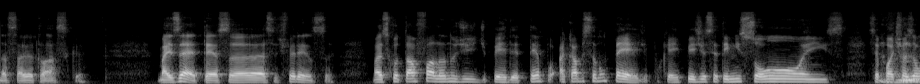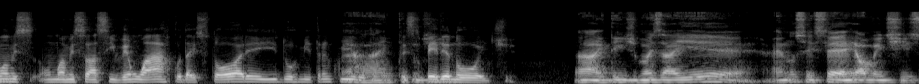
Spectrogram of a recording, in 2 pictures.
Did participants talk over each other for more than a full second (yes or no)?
yes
